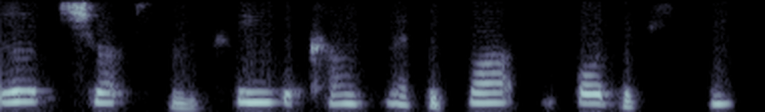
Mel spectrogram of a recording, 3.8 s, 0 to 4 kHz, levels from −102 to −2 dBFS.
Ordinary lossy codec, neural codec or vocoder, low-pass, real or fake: Opus, 16 kbps; codec, 16 kHz, 0.5 kbps, X-Codec, WavLM features, trained on Multilingual LibriSpeech; 3.6 kHz; fake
